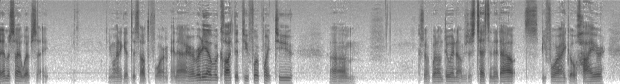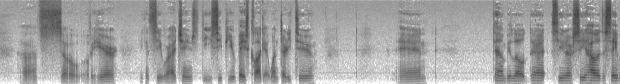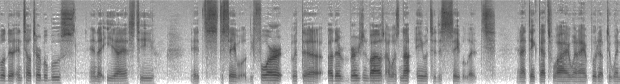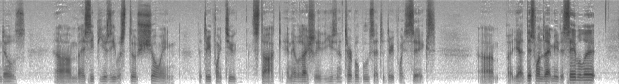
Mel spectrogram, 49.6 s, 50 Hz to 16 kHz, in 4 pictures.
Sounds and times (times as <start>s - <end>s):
Speech: 0.0s - 1.0s, 2.2s - 5.9s, 6.6s - 7.2s, 8.4s - 12.1s, 12.8s - 18.8s, 20.3s - 21.0s, 22.2s - 28.0s, 28.6s - 37.7s, 38.3s - 46.0s, 46.8s - 49.2s.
